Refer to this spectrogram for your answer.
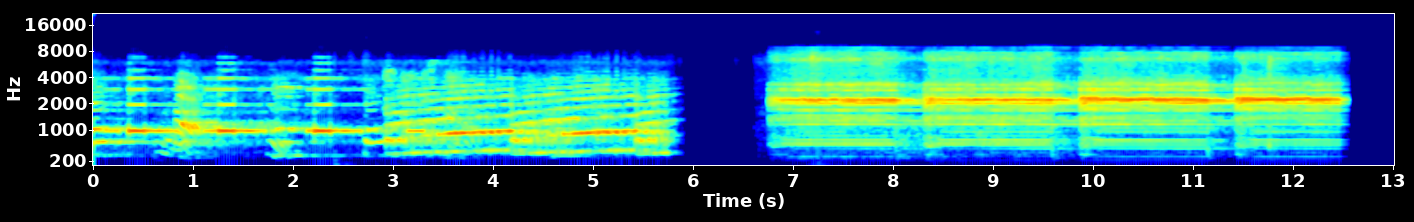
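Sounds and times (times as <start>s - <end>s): rising alarm tones: 0.0s - 5.9s, 6.8s - 12.6s
harsh multi-tone alarm: 0.0s - 6.0s, 6.8s - 12.6s.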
